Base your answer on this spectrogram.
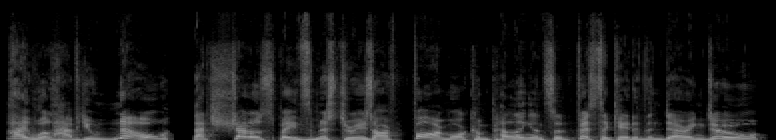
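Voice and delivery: high, haughty lady voice; indignant Rarity. A narrator's reading. Rarity defends Shadow Spade to Rainbow, high and haughty. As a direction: defend your taste with lofty pride.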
